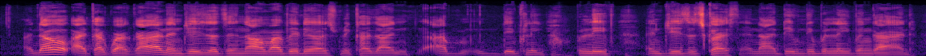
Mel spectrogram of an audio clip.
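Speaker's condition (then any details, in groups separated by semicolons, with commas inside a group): Traumatic brain injury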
